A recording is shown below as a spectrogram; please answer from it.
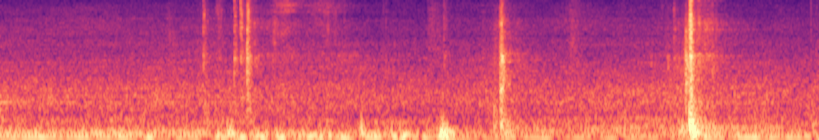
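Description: Sharp clicks and a knock from an RV's exterior storage compartment door and its latch being handled, the loudest click near the end as the door is opened, over a steady low rumble.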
